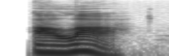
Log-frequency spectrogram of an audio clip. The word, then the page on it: alah: hebrew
